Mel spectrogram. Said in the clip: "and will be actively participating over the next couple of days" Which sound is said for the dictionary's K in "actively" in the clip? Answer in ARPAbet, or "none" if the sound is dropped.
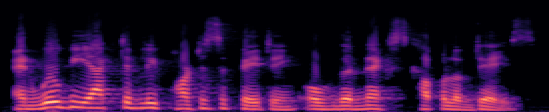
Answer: K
